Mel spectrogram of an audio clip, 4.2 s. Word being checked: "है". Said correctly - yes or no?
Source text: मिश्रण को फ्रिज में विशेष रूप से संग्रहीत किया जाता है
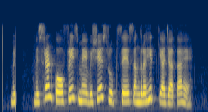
yes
